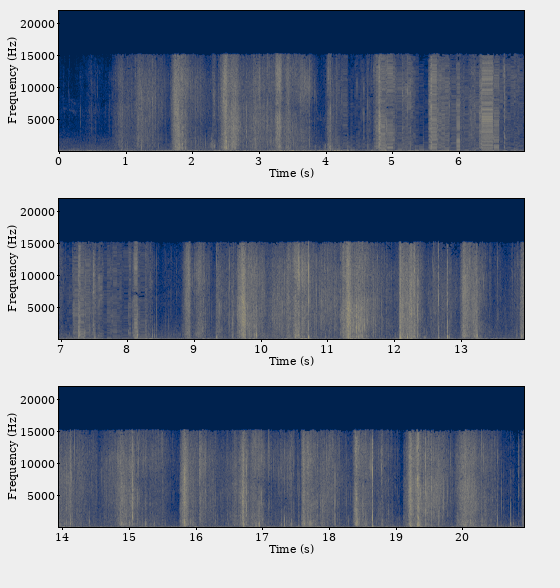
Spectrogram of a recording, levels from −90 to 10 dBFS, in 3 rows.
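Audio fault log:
4.19–8.29 s, robotic sound from repeated short buffers: the audio turns into a rigid metallic buzz pitched at 100 Hz. The likely cause is a 10 ms stretch being replayed over and over, filling most of that span, while fresh audio is skipped.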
